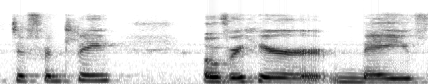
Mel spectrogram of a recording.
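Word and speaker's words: Meadhbh: Over here, Maeve would be spelt like M-A-E-D-B-H. There's a lot of like D-B-H's in Irish that are pronounced just V.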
